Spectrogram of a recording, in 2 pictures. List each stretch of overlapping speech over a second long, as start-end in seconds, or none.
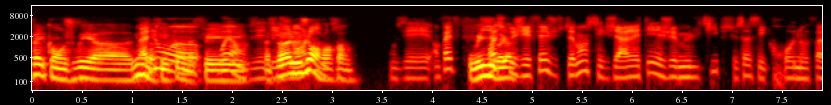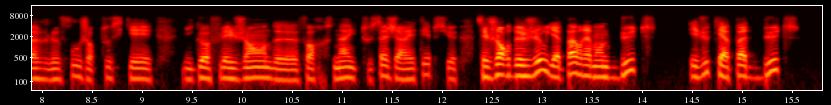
1.1-3.2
